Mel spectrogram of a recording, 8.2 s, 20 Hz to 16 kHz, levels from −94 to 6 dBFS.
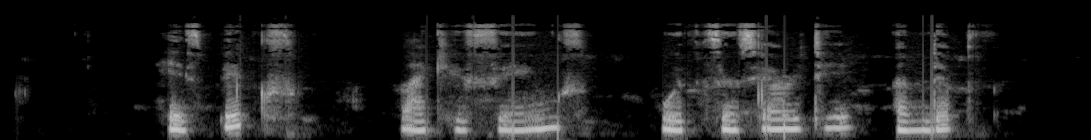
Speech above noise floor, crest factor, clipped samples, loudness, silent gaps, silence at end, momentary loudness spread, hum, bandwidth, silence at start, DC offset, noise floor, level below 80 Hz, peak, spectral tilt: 54 dB; 18 dB; under 0.1%; -26 LUFS; none; 0.9 s; 13 LU; none; 9.6 kHz; 1.25 s; under 0.1%; -79 dBFS; -66 dBFS; -10 dBFS; -4.5 dB/octave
